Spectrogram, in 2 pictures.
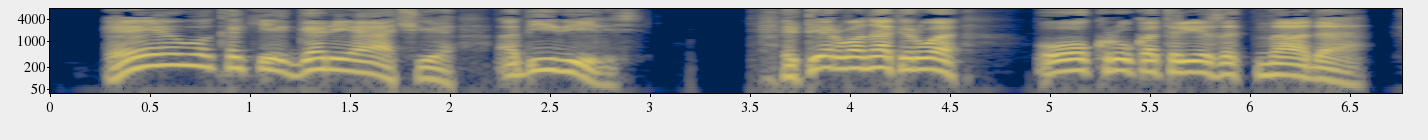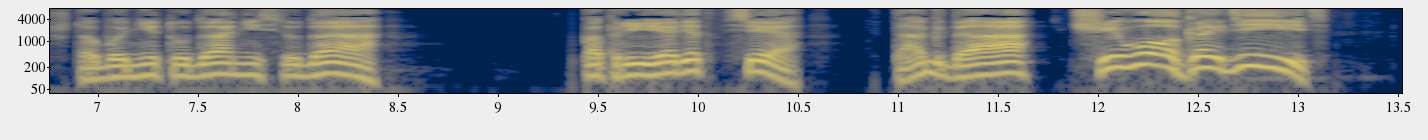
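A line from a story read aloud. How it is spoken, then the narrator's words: Defiant shout. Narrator (Russian): выкрикнул строптивый сотник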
